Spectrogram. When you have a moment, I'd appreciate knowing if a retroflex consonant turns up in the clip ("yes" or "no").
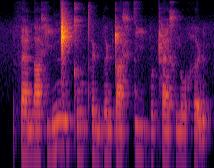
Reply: yes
